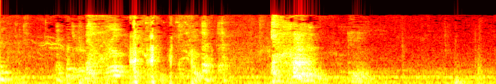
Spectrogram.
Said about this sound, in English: What? What are you coughing at?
